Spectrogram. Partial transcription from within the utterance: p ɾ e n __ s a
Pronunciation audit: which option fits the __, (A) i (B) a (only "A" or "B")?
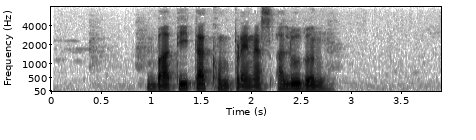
B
